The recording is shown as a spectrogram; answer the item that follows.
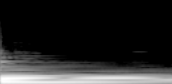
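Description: A single sustained bass guitar note, D played on the A string at the fifth fret, rings out clearly and slowly decays, heard alone and close.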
